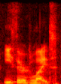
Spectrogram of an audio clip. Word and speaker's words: Aetherlight: If you just Google the Etherlight, and it's spelled a little funny, so it's AETHERLIGHT, Etherlight.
